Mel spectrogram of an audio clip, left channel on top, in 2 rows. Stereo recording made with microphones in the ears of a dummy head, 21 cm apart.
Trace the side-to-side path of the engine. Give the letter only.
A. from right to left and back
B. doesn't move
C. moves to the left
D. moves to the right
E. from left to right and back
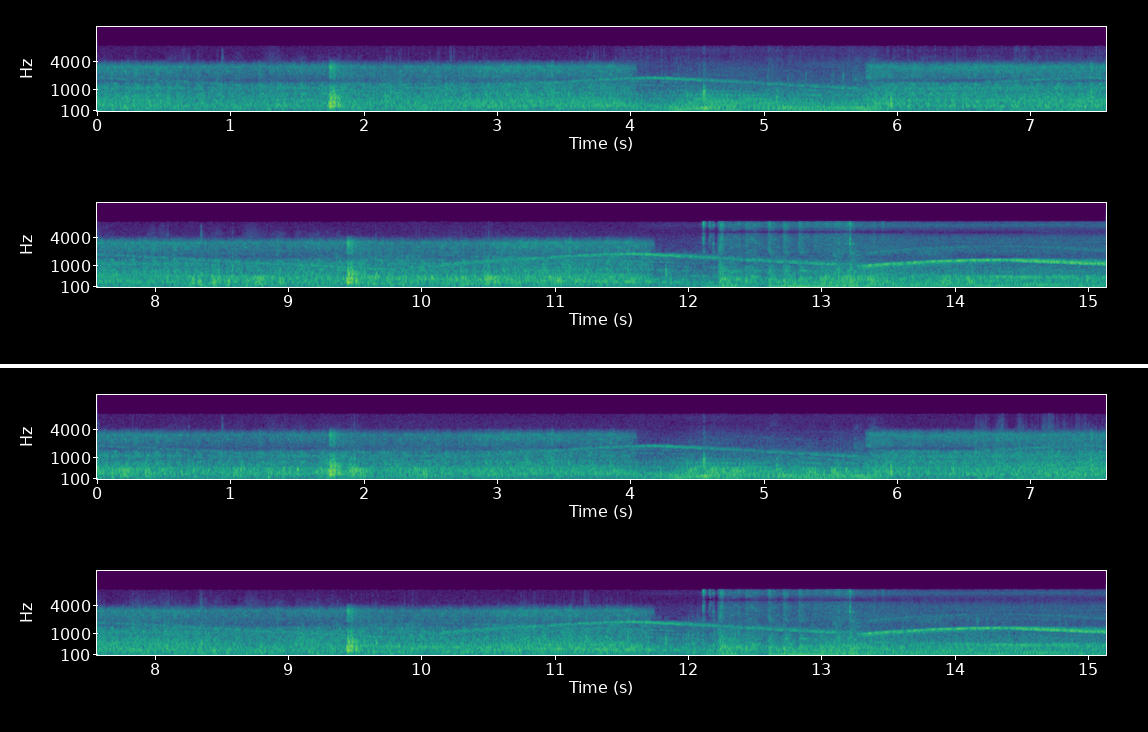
B.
